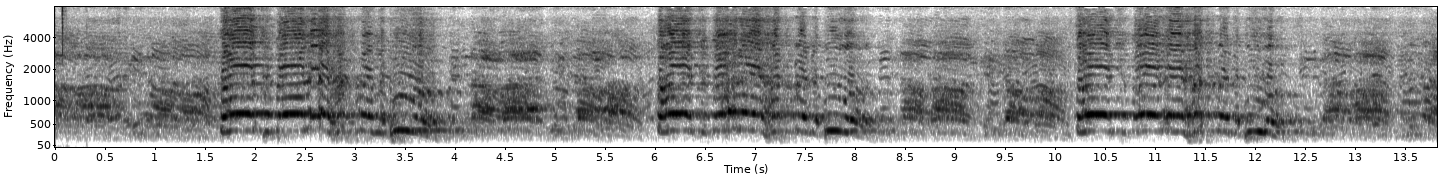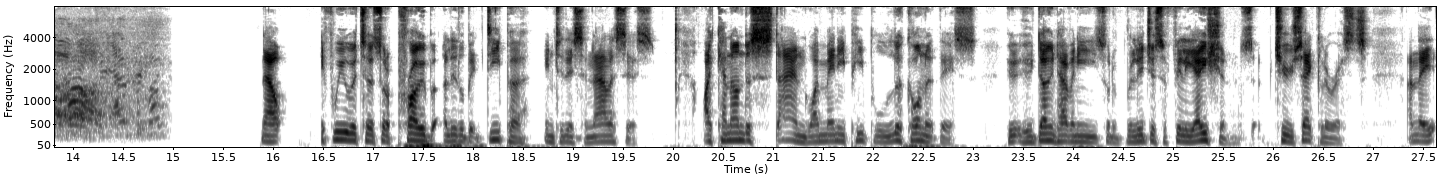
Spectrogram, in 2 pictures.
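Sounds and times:
demonstrators shouting outside the French embassy: 0.0 - 15.0
speech: 15.9 - 27.6.

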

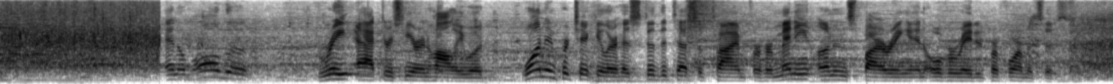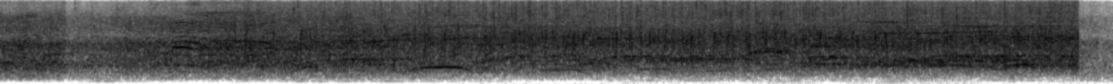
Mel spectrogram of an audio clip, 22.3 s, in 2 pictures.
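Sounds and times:
audience applause: 0.0 - 1.6, 11.8 - 22.0
speech: 1.7 - 11.2
laughter: 4.6 - 5.7, 10.1 - 15.7.

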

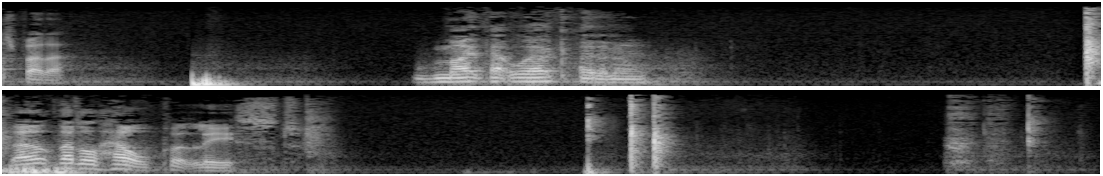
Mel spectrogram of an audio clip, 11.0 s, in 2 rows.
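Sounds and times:
speech: 0.0 - 0.4, 2.1 - 3.4, 5.5 - 7.2
hand clapping: 5.4 - 5.7, 8.4 - 9.0.

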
